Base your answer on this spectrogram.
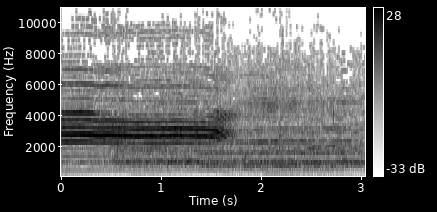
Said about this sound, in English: So if you're excited, then please put your hands together. Rise to your feet. Let's shout. Welcome, Bishop Richard Aye!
